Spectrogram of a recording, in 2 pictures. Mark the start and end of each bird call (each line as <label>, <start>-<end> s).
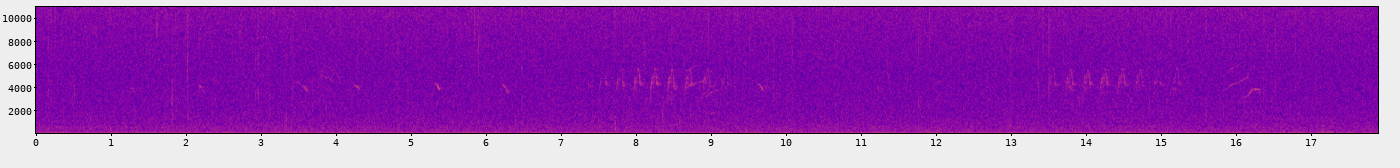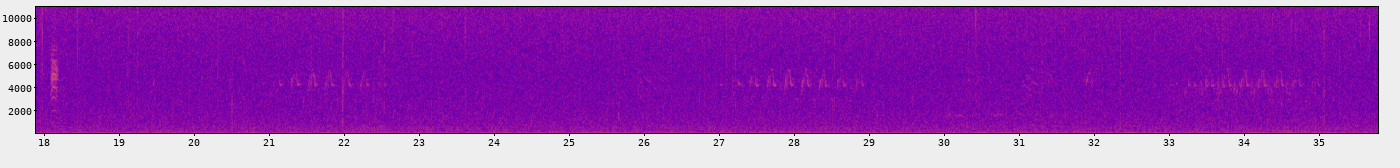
Hawaii Amakihi (Chlorodrepanis virens), 7.5-9.0 s
Hawaii Amakihi (Chlorodrepanis virens), 13.5-15.3 s
Hawaii Amakihi (Chlorodrepanis virens), 15.9-16.4 s
Hawaii Amakihi (Chlorodrepanis virens), 18.1-18.2 s
Hawaii Amakihi (Chlorodrepanis virens), 21.3-22.4 s
Hawaii Amakihi (Chlorodrepanis virens), 27.2-29.0 s
Hawaii Amakihi (Chlorodrepanis virens), 33.2-35.1 s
